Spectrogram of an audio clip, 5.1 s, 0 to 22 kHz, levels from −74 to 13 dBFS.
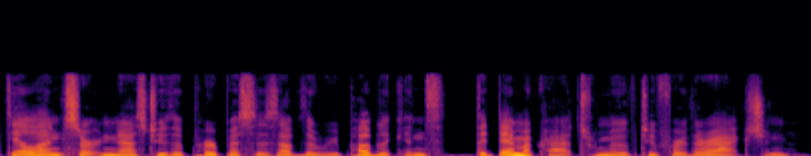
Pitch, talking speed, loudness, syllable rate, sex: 220 Hz, 190 wpm, -18 LUFS, 6.0 syllables/s, female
